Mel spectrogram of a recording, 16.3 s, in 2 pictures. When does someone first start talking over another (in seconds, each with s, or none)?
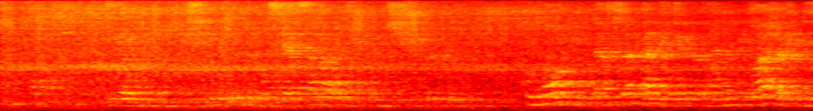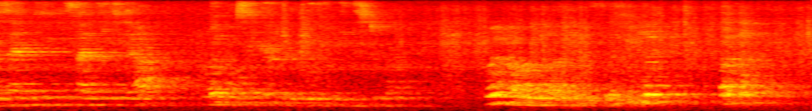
none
